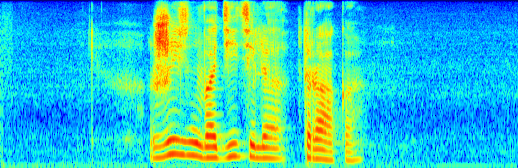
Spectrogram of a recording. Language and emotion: Russian, neutral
